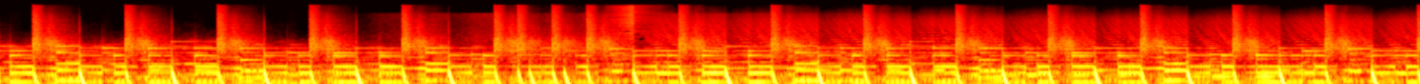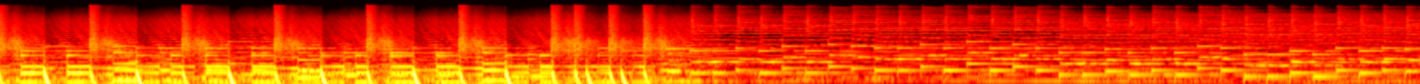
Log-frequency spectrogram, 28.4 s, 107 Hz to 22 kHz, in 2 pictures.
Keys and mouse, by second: 0.3 ctrl+Tab, 1.1-7.4 drag, 6.4 w, 8.2 ctrl+z, 8.5 Tab, 8.8 ctrl+z, 9.6 Tab, 9.9 ctrl+a, 10.4 Tab, 11.0 w, 12.4-15.6 ctrl+z, 15.6 w, 18.9 w, 20.6 x, 21.5 ctrl+Tab, 22.6 click, 23.6-28.4 drag.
